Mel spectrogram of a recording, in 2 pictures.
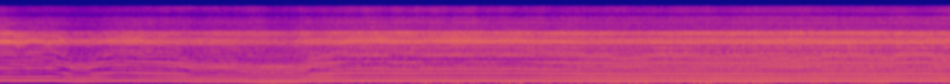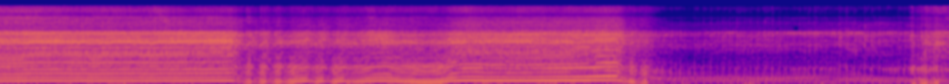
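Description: Gas chainsaw at full throttle cutting into a big dirt-covered stump low to the ground, its engine note sagging at moments as the chain bogs in the cut. About two-thirds through the engine dips and surges several times, then drops to idle for the last few seconds, with a short rev near the end.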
